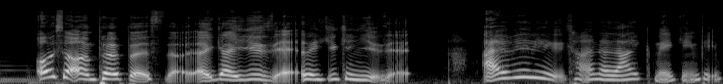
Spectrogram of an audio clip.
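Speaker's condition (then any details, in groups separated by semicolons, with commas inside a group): Cerebral palsy; full-time wheelchair user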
